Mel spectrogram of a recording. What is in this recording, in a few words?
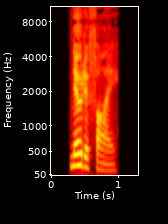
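"notify", English word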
